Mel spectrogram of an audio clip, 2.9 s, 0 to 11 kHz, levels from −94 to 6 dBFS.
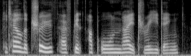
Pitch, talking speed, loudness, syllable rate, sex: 220 Hz, 230 wpm, -17 LUFS, 4.9 syllables/s, female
